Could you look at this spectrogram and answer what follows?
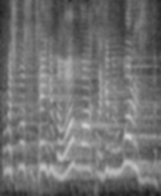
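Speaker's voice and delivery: very high, loud, quick bafflement; hammed-up exasperated questioning, near laughing; retold exasperation. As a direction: blurt it out in comic disbelief. Retells own baffled exasperation.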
